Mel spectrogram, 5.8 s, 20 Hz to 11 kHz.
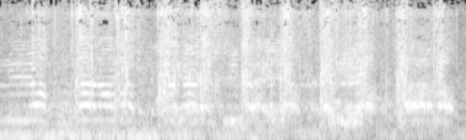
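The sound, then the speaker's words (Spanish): A Generation Z protest crowd of more than 200 participants in Casablanca chants loudly in unison for freedom and dignity, voices rising and falling in a steady rhythmic cadence of repeated phrases, with strong harmonic shouts filling the whole stretch. “Como esta, por ejemplo, en Casablanca, el grito de libertad y dignidad con más de 200 participantes.”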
